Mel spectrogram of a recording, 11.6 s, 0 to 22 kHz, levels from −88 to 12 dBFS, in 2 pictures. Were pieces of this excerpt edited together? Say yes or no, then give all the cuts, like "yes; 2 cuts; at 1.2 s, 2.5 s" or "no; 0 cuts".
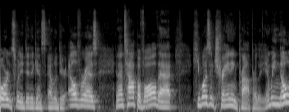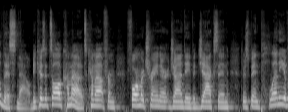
no; 0 cuts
